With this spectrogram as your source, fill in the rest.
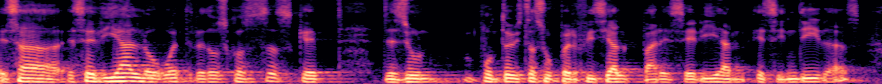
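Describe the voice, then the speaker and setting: The voice has a dark, mellow tone with vocal fry. It moves at a fairly slow pace with fairly even intonation. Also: man, medium pitch for a man. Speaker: poet and executive coordinator of a cultural institution, interviewer. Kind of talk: interview conversation, thoughtful and hesitant delivery.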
